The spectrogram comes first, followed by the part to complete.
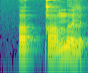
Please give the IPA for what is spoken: ɔkːɔmʊl

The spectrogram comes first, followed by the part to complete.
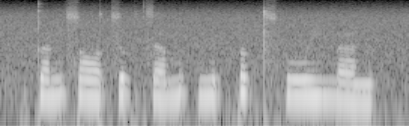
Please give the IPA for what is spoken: t̪ɐ˨˥ŋsɔː˨t͡sʊ˧k̚t͡sɐ˨˥m | n̪ɪ˨k̚pɐ˥p̚ t͡sʰuː˨jn̪ɐ˨˩n

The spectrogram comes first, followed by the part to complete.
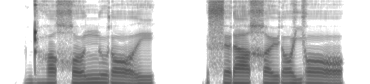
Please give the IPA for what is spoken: ɖʱɒχo nuɾɔi̯ | səɾa χəy̯ɾɔjɔ

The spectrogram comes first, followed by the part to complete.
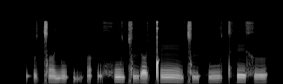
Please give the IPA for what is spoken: ʔɵǀɐ̃jũ ʔḭʔɐ̃ʔo̰ xũǀʉ ɾɐ ǃẽːǀʉhuː tʰexɵ

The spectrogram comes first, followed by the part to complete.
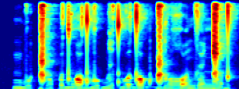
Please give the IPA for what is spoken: mbṵ˩˧˩ɡ͡ǁɔ˩pə˧dwɒ˩d ɡu˩bḭ˧˩tɡʷi˥˨dɒ˧˥b ɡ͡ǁu˩˧˩ ʁʷḭ˩˧˩nze˩ŋ͡ǁə̰˩d

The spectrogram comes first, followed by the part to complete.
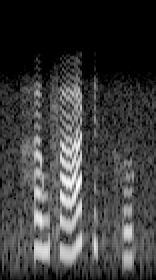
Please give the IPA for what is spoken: hɐ˨wfaː˨˥kɪ˨k̚ hʊ˨˥k̚

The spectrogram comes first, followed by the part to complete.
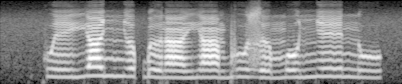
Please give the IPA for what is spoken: kʷeː˨ja˦ɲə˧ ɓə˨ɾã˨ jã˧bu˧ zə˨mo˧ɲeː˦ nu˨

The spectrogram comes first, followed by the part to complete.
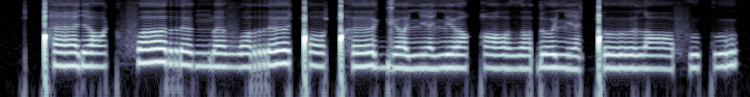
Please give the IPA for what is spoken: ǃʰæɾʲɑːk fʌːrəː ŋ͡mɜvɔrəːǃɔ ǃʰəː ɡʲʌlʲæ lʲʌ qɔːðɔɗʊlʲæ ǃʊː lɑːfuku

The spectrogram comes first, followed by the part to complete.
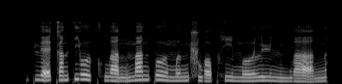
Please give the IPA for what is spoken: pɥɛ̰˨˩ka˦nt̪jo˥˩ʊ̯ kʰwa̰˨˩nma˥npo˥˩ʊ̯mɤ˧˥ŋ ʂwɔ̰˨˩pʰi˥˩ mo˧˥ʊ̯ly˥˩n mwa̰˨˩˦n

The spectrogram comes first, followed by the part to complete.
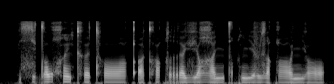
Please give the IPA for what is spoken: sʲə˨d̪ɔ˦w χĩ˦˨kʰə˨˦tʰɔː˨ qʼɐ˨kʰo˦q rɐ˦vʲɔ˦ ʁa˨˦nʲt̪ə˨qnʲɛ˦˨vlʲɐ˨ qɔː˨nʲɔː˨

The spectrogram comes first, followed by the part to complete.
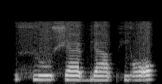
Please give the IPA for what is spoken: fʲuʃæbʲapʰjɔ

